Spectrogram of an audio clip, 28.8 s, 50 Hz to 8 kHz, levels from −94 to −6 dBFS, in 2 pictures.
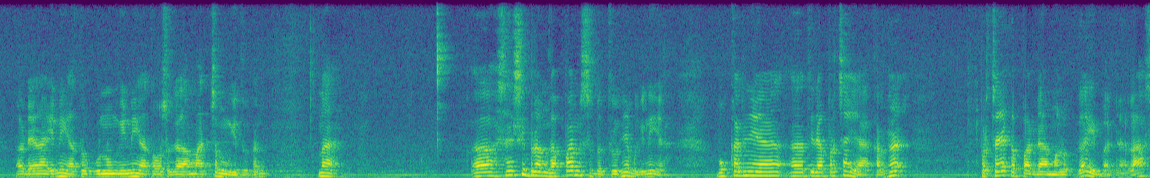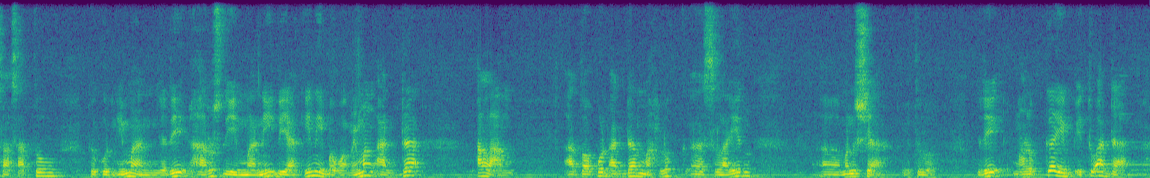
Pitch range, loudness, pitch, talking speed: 105-145 Hz, -15 LUFS, 115 Hz, 115 wpm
